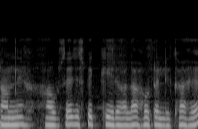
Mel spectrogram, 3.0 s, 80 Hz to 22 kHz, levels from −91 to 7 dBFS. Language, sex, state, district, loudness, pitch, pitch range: Hindi, female, Bihar, Sitamarhi, -37 LUFS, 185 Hz, 180-190 Hz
